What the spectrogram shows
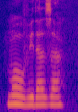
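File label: "mòvidas", female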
